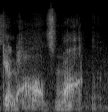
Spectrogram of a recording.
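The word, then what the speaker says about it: Hugenholtzbocht: Hugenholzbach. Hugenholzbach, You've got to use a bit more throat than we are, but we're not Dutch. Hugenholzbach.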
